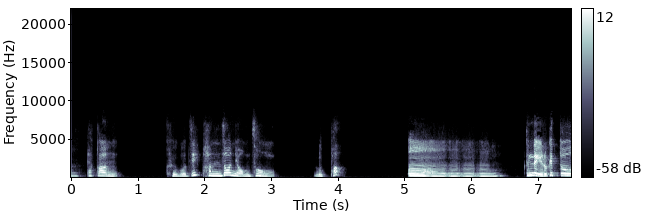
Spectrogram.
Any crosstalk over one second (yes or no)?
no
